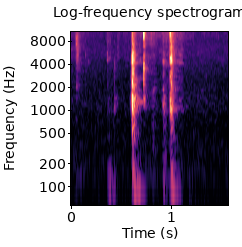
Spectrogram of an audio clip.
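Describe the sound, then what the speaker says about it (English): A few keys pressed on a calculator, three or four quick soft taps in an uneven burst, close and quiet with no voices. "And then typing those into the calculator"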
